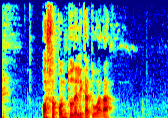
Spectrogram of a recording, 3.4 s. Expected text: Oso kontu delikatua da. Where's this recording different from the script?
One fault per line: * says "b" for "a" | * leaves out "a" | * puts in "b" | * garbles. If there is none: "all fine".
all fine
